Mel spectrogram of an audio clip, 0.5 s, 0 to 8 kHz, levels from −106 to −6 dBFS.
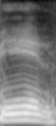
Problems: constant background noise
